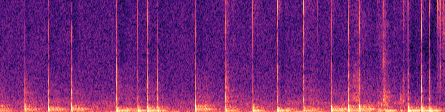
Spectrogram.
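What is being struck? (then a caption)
Plastic squeeze tube. Long nails tap the sides of a white plastic styling gel tube standing on its cap, making around eighteen quick, hollow clicks with a low resonant tone. The taps are dry and short, with irregular spacing and brief clusters of faster taps.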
